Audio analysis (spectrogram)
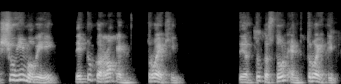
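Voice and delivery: ordinary delivery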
